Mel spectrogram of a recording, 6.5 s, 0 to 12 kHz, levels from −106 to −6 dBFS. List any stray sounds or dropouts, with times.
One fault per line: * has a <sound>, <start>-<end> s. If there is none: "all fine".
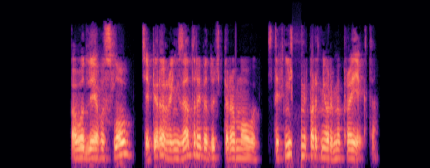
* has a dropout, 4.4-4.5 s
